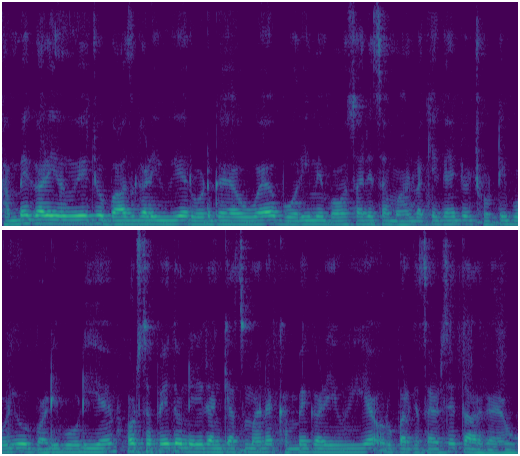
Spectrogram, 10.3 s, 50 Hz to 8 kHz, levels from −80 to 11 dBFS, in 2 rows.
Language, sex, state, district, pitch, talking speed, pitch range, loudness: Hindi, male, Bihar, Sitamarhi, 130 Hz, 285 wpm, 130-140 Hz, -31 LUFS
